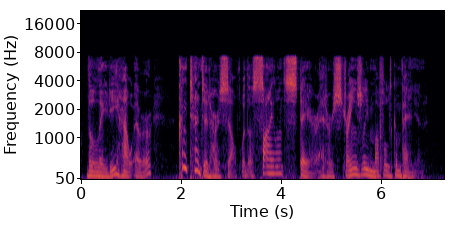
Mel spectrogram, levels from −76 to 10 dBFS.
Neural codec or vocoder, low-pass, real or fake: none; 7.2 kHz; real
